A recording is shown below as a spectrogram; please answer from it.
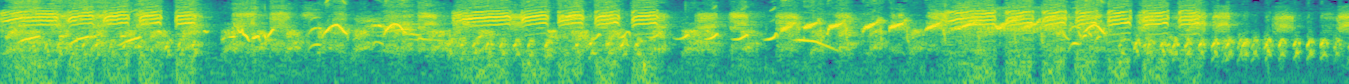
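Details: Agitated Green leafbird calling as a bird lure: continuous shrill chatter mixing quick trills, clipped chirps and rising-falling whistled notes over nearly seven seconds.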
